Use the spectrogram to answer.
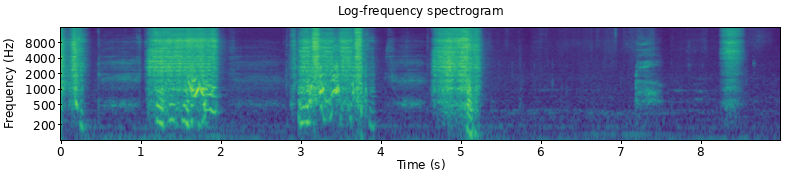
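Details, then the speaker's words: Three big, muffled sneezes with gasps before them, followed by a couple of wet sniffles after a tickle in the nose; sneezing. "Oh, it tickles. Just sneeze."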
